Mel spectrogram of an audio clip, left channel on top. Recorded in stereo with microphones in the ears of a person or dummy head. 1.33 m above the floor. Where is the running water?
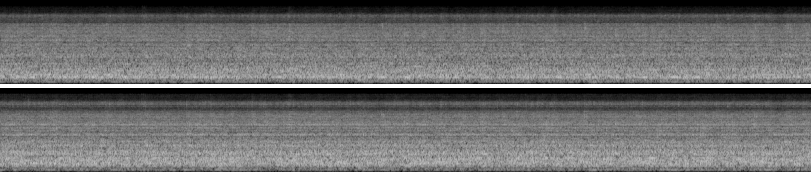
20° right (ahead or behind), 1.7 m.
